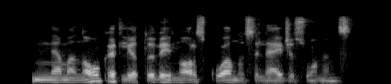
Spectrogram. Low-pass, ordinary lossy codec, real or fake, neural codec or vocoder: 9.9 kHz; Opus, 16 kbps; real; none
